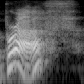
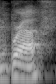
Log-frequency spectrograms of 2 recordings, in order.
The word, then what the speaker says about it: breath: and past tense so so breath my breath the noun has a voiceless th sounds like breath same sound as in teeth and both etc I breathed has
